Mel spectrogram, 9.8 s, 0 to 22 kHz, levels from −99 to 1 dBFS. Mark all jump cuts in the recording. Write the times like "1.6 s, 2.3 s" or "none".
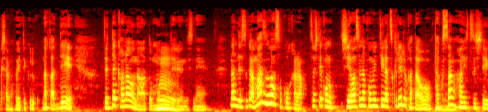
4.3 s, 6.1 s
